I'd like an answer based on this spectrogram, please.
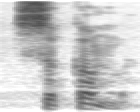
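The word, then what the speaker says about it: succumb: टू से संबंधित होना सकम सकम में सक बी नहीं होता है बी साइलेंट होता है इसको पढ़ते हैं सकम सकम और इसको इल्ड सकम टू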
